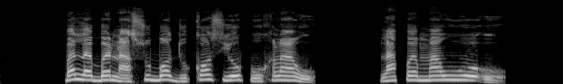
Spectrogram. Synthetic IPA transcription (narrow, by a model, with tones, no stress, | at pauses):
bɛ˦lɛ˨bɛ˦nã˨su˦bɔ˦d̪u˨kɔ˦si˨wo˦ɸo˨xl̃ã˦wo̰˨ | la˦ɸɛ˦mã˦wu˦wo˦o̰˨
